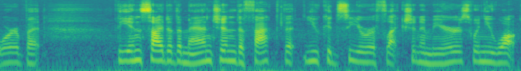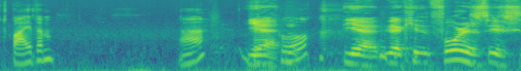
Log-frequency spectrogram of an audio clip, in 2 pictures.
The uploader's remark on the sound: We experienced some technical difficulties recording this one so please excuse the background noise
